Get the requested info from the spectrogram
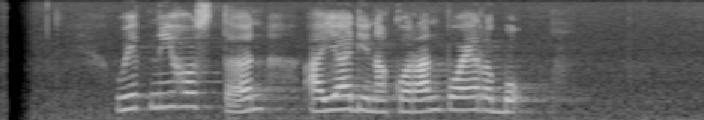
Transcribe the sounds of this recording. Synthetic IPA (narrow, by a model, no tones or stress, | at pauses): wit̪̚niɦɔst̪ənʔajadinakoɾanpɔɛɾəbɔʔ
